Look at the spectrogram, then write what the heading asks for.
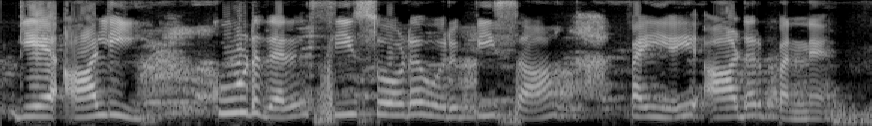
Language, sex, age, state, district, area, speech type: Tamil, female, 18-30, Tamil Nadu, Kallakurichi, urban, read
